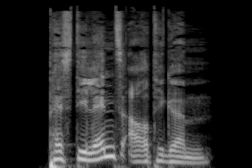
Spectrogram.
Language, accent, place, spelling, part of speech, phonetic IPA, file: German, Germany, Berlin, pestilenzartigem, adjective, [pɛstiˈlɛnt͡sˌʔaːɐ̯tɪɡəm], De-pestilenzartigem.ogg
- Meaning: strong dative masculine/neuter singular of pestilenzartig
